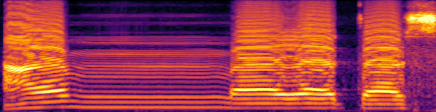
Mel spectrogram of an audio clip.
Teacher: kita harus memanjangkan bunyi sa sepanjang empat atau lima harakat dan tidak boleh dikurangi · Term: mad wajib muttasil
